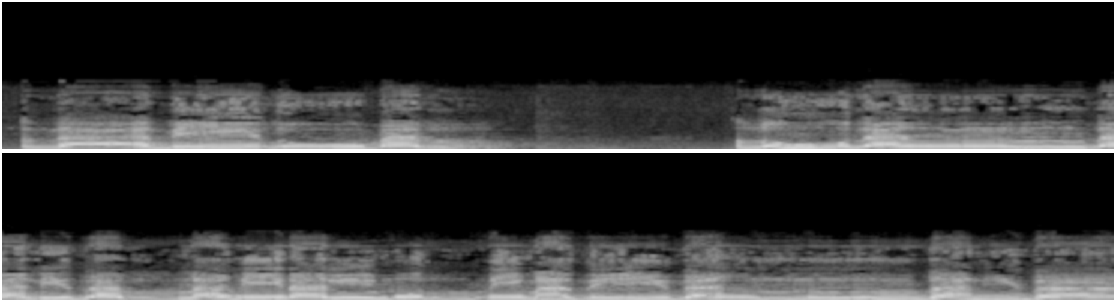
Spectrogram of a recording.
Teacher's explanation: diucapkan dengan menyentuhkan ujung lidah dengan dinding dua gigi seri bagian atas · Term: huruf dza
